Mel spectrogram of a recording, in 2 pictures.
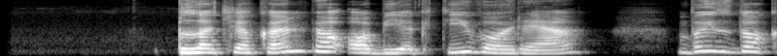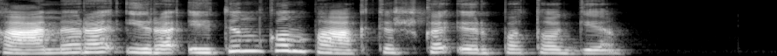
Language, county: Lithuanian, Alytus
